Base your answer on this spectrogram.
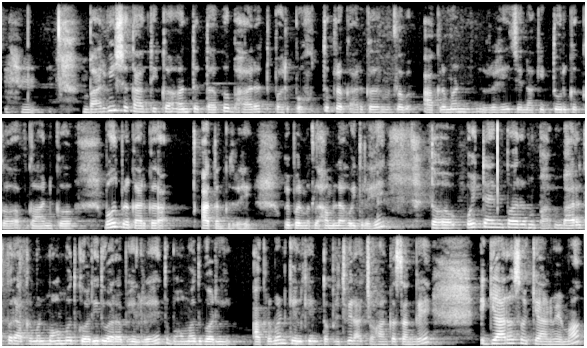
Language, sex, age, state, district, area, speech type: Maithili, female, 18-30, Bihar, Darbhanga, rural, spontaneous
